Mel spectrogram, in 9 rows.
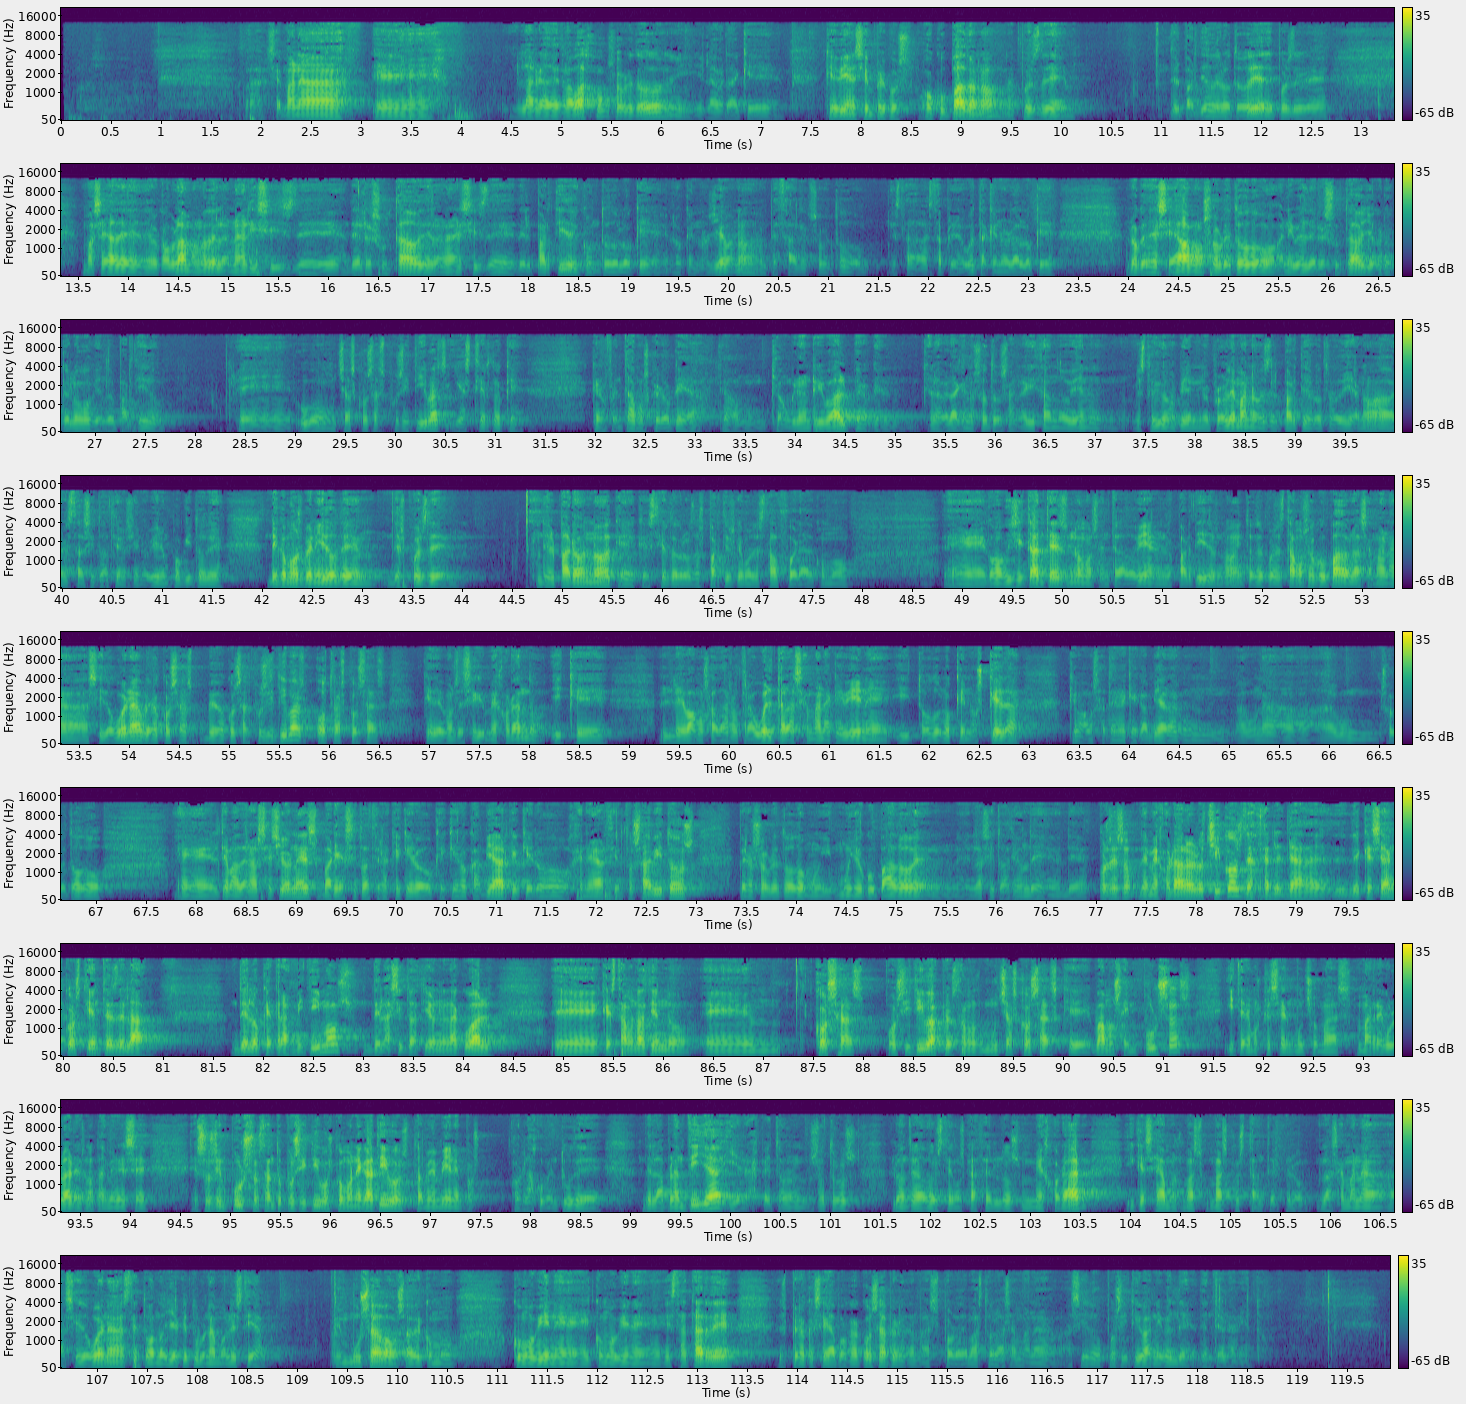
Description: El técnico malaguista ha comparecido ante los medios en la sala de prensa de La Rosaleda con motivo de la previa del duelo que enfrentará a los boquerones ante el Recreativo Granada el sábado a las 16:00 horas. Pellicer repasa el estado de los lesionados, cómo afrontan este partido y habla sobre el futuro cercano del equipo.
